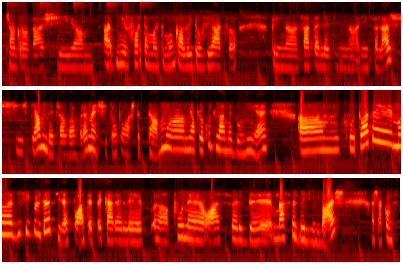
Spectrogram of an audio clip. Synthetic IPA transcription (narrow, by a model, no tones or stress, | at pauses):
t͡ʃaɡɾo̞zaʃiəad̪mirfoart̪e̞mult̪muŋkalujd̪eo̞vjat̪sə | pɾinsat̪e̞le̞d̪ind̪inselaʒʃiʃt̪iamd̪e̞t͡ʃavavɾe̞me̞ʃit̪o̞t̪oaʃt̪e̞p̚t̪aməmiapləkut̪lane̞bunije̞əkʰut̪oat̪e̞əd̪ifikult̪ət̪sile̞poat̪e̞pe̞kaɾe̞le̞əpune̞oast̪fe̞ld̪e̞unast̪feld̪e̞limba̰ʒ̥aʃakum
